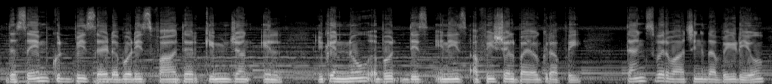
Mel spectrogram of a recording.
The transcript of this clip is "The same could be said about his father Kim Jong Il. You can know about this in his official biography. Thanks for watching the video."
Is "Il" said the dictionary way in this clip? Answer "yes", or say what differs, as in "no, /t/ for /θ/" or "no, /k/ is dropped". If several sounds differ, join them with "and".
yes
